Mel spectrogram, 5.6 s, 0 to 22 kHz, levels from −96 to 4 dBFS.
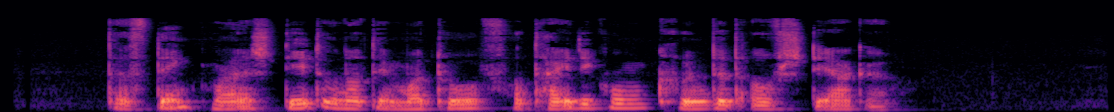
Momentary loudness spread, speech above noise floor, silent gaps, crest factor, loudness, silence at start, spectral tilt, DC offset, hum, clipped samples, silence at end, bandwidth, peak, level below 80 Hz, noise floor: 9 LU; 49 dB; none; 20 dB; -28 LUFS; 0.55 s; -6 dB/octave; under 0.1%; none; under 0.1%; 1.1 s; 11.5 kHz; -10 dBFS; -70 dBFS; -77 dBFS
